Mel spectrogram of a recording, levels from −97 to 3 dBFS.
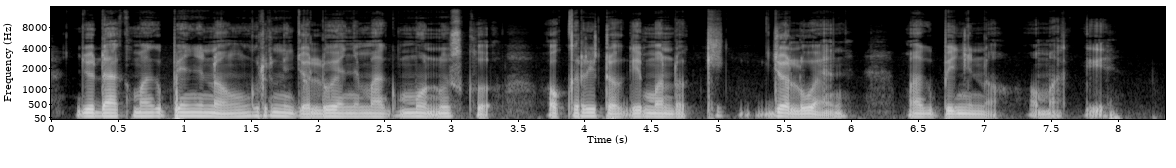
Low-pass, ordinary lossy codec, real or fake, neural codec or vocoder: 14.4 kHz; none; fake; vocoder, 48 kHz, 128 mel bands, Vocos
